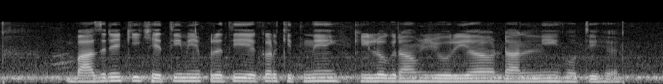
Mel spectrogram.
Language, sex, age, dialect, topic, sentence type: Hindi, male, 18-24, Marwari Dhudhari, agriculture, question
